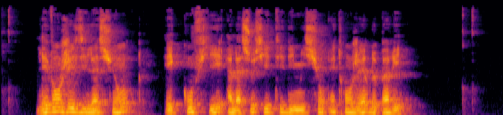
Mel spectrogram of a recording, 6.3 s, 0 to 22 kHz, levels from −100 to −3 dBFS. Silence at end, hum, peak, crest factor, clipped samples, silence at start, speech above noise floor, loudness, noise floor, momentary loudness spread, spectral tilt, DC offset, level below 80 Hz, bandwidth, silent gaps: 1.15 s; none; -6 dBFS; 16 dB; under 0.1%; 0.45 s; 54 dB; -22 LUFS; -76 dBFS; 6 LU; -4.5 dB/octave; under 0.1%; -50 dBFS; 16.5 kHz; none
